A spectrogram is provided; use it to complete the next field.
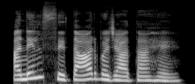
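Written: सितार

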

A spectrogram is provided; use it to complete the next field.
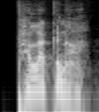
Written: थलकना

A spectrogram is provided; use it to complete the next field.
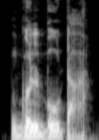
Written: गुल-बूटा

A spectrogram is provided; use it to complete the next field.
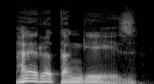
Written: हैरत-अंगेज़

